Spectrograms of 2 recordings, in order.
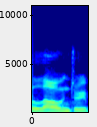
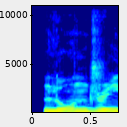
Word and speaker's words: laundry: We just did the laundry by hand, Laundry, not laundry.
